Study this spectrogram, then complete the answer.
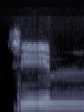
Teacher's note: cara pembacaannya, yaitu sin dengan mim, diidghamkan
